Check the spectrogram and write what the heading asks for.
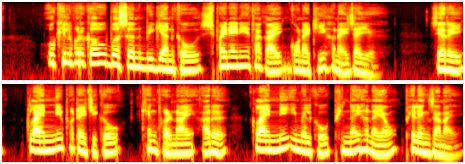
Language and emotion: Bodo, neutral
